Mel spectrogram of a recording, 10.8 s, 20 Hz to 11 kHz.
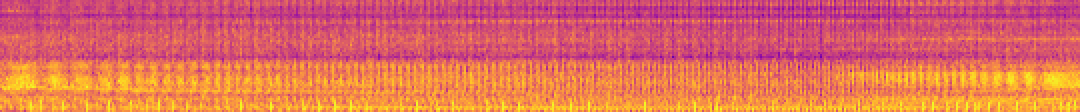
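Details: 1966 Vespa SS180 engine on a stand, first start after rebuild: fast, even two-stroke buzz with a steady rattly beat and no misses or dropouts; running cleanly, normal.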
